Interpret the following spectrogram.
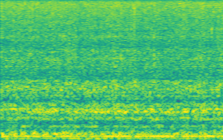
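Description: Steady, fairly loud background hum with a constant hiss: room noise of a small sanctuary with no one speaking.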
